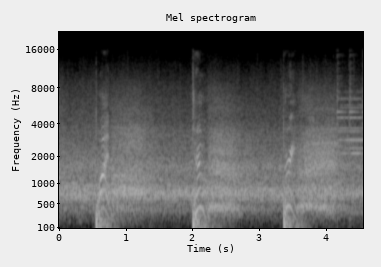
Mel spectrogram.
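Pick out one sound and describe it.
A referee slaps the mat three times in a count.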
